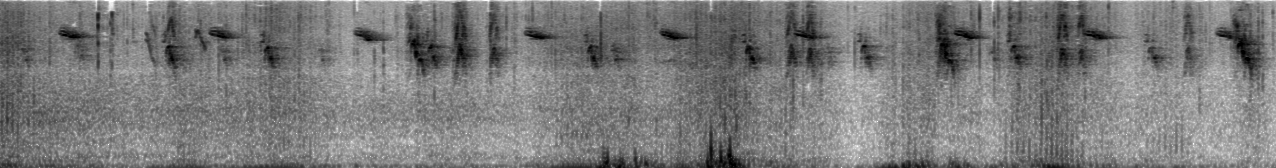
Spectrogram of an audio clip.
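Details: House sparrows feeding at a garden bird feeder, heard up close: short high chirps repeated about once a second, with low thuds and wing flutters from birds moving on the feeder.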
